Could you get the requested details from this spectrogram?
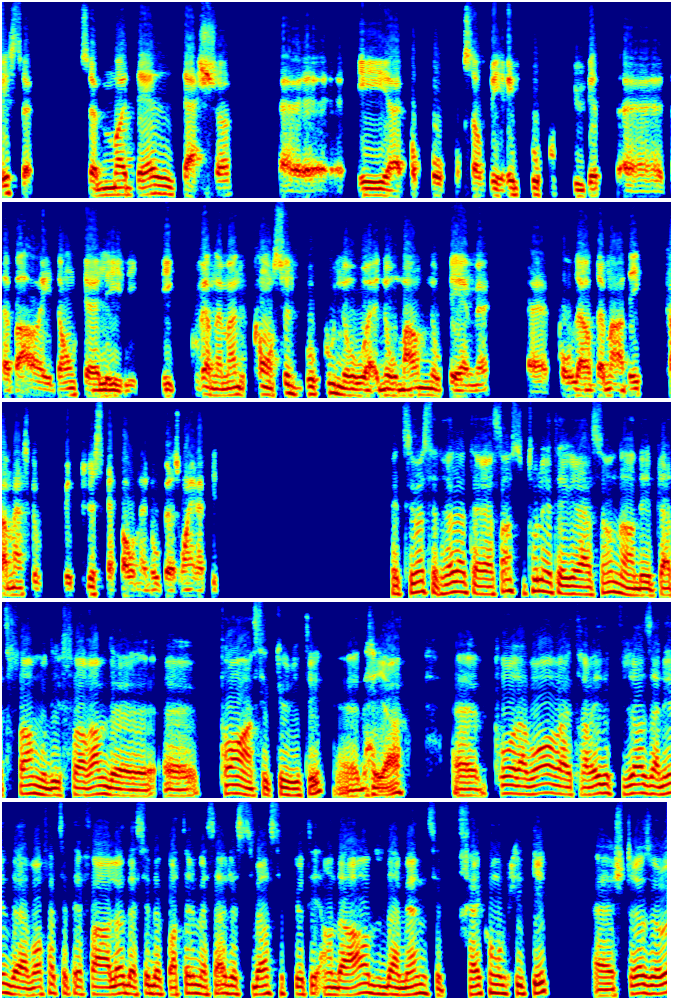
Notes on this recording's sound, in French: Locaux virtuels par Zoom. Montage audio par Intrasecure inc. Locaux virtuels par Zoom.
